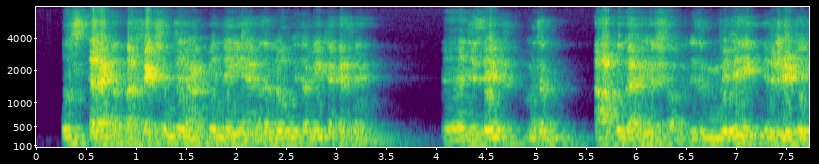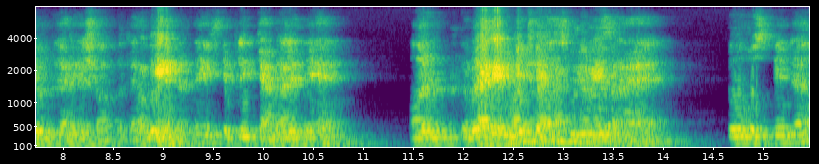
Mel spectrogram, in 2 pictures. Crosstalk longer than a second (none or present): present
